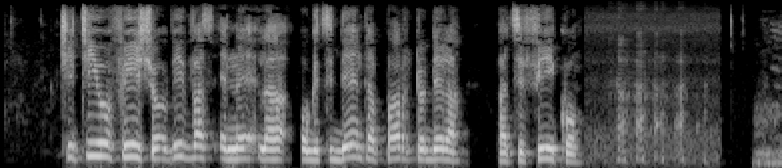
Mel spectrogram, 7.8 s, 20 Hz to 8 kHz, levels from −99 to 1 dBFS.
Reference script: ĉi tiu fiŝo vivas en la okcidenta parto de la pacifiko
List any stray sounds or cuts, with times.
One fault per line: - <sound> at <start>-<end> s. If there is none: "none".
- laugh at 6.1-7.1 s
